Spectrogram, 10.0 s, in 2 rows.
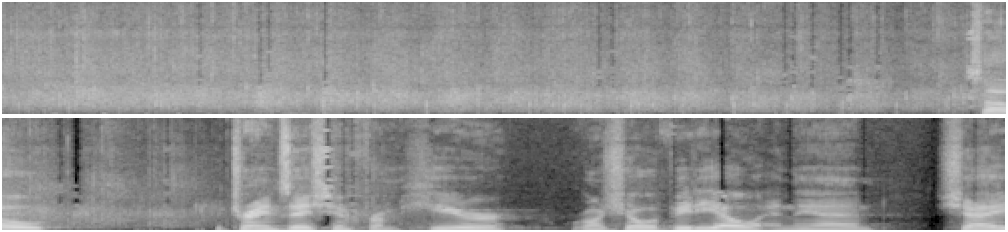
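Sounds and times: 
audience applause: 0.0s - 6.8s
speech: 4.9s - 5.4s, 6.1s - 10.0s.

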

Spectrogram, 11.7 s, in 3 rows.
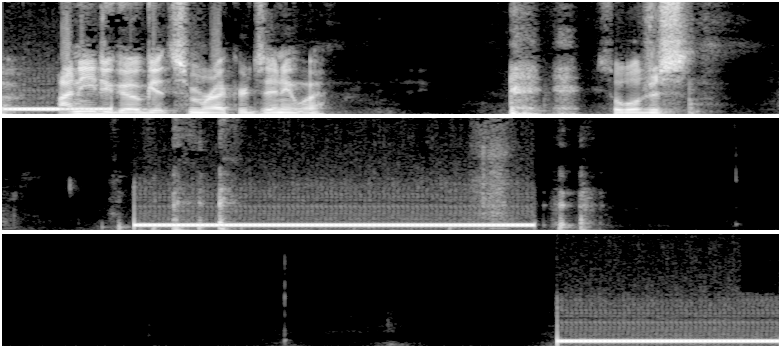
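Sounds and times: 
speech: 0.3s - 1.7s, 3.0s - 3.6s
laughter: 4.5s - 5.2s
telephone dial tone while calling: 4.6s - 6.6s, 10.5s - 11.6s.

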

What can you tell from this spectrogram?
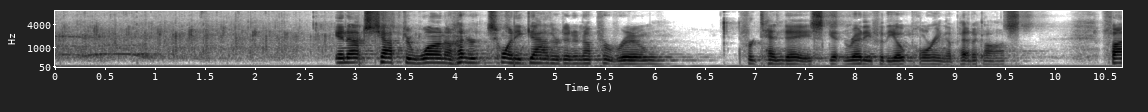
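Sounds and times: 
audience clapping: 0.0s - 4.0s
speech: 2.8s - 6.2s, 6.9s - 9.8s, 10.5s - 10.6s.

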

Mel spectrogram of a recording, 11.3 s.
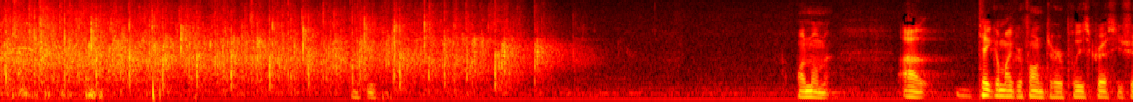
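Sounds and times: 
audience clapping: 0.0s - 6.0s
speech: 8.0s - 8.4s, 9.0s - 11.3s.

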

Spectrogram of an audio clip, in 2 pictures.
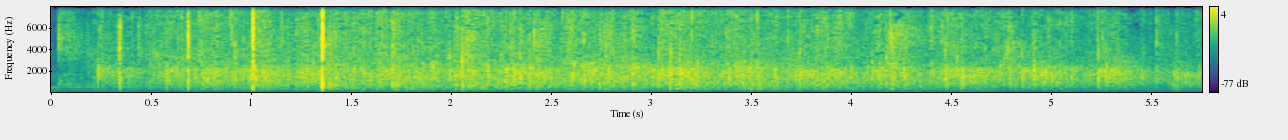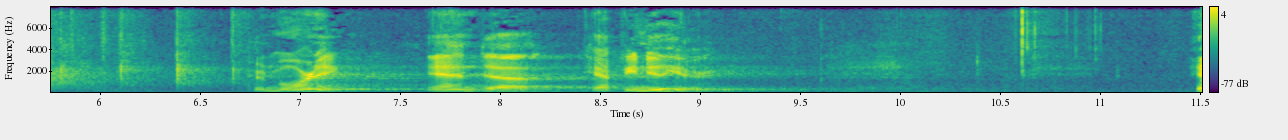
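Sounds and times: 
audience clapping at a church gathering to welcome a speaker: 0.0s - 6.8s
speech: 6.8s - 9.3s.

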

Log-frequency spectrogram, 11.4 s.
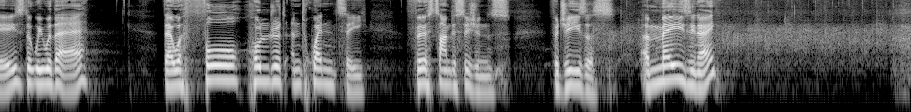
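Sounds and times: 
speech: 0.0s - 1.2s, 2.0s - 9.1s
audience applause: 7.7s - 11.3s.

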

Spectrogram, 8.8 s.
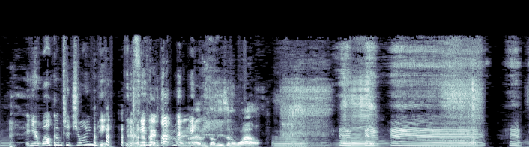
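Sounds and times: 
speech: 0.1s - 5.2s
laughter: 1.5s - 4.1s
musical arm farts: 4.5s - 8.8s.

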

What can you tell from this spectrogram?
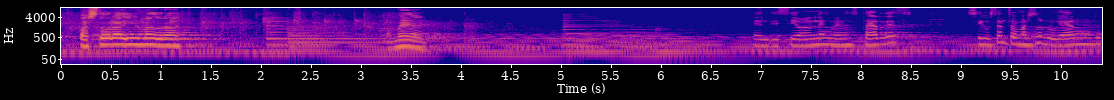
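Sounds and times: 
audience applause: 0.0s - 4.8s
speech: 0.2s - 2.4s, 3.4s - 3.8s, 7.0s - 10.4s.

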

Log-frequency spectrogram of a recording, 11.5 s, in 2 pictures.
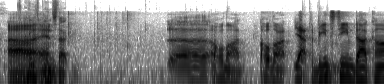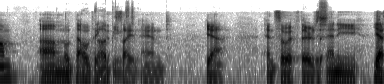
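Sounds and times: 
speech: 0.1s - 1.2s, 3.2s - 11.5s
computer keyboard clicks typing a web address: 1.0s - 2.4s.

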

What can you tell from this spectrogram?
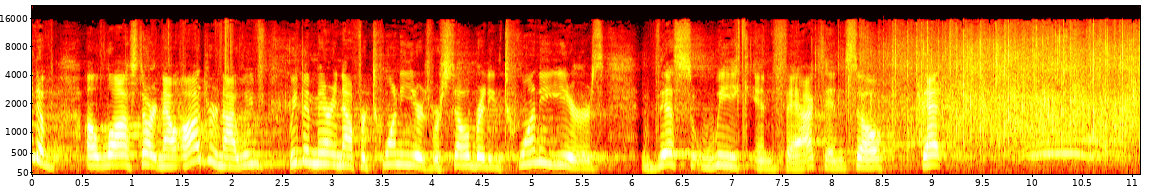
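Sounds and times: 
speech: 0.1s - 9.4s
faint audience applause: 8.6s - 11.0s.

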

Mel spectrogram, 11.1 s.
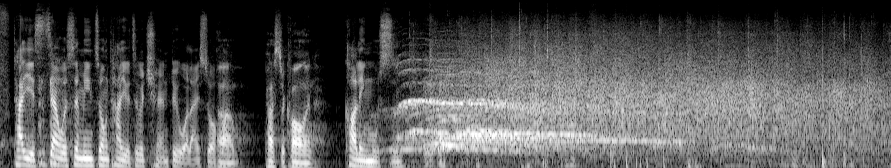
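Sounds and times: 
speech: 0.2s - 5.7s
audience applause: 5.0s - 11.1s.

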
